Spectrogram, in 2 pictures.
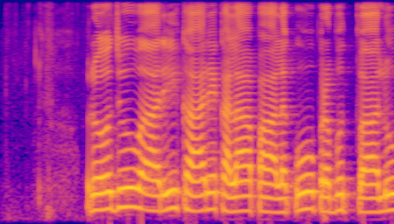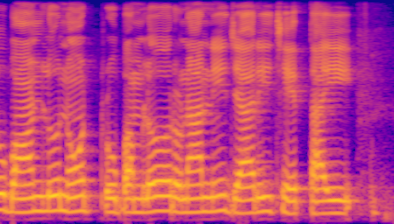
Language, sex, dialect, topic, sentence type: Telugu, female, Central/Coastal, banking, statement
